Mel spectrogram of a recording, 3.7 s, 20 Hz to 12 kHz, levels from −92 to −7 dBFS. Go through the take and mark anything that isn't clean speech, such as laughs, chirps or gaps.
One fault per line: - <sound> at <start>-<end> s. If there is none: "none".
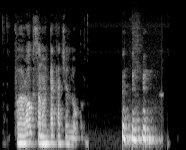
- laugh at 2.4-3.3 s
